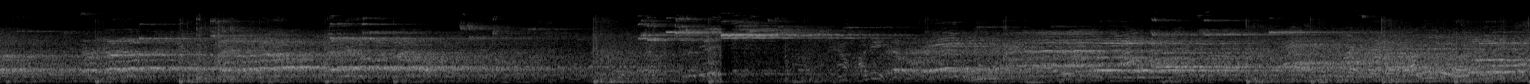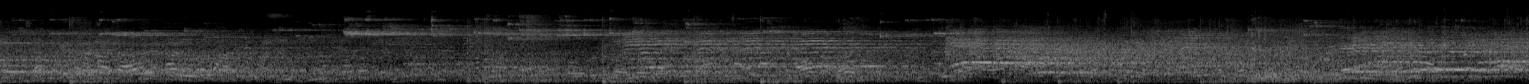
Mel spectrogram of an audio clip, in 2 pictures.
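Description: Basketball being dribbled and bounced on an indoor court during play, with players' footsteps and indistinct voices calling out in the hall.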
